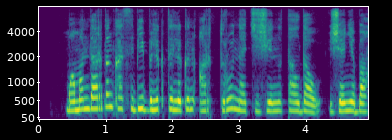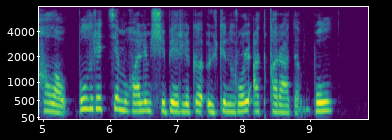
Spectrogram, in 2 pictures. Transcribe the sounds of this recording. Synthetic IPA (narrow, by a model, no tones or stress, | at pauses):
mɑmɑnd̪ɑɾd̪əɴkʲʰæsɪbijbɪlɪkt̪ɪlɪɡʲɪnɑɾt̪ːəɾunæt̪ijʒe̞nɪt̪ʰɑlˠd̪ɑwʒæne̞bɑʁɑlˠɑwb̥ʊlˠɾe̞t̪ːe̞mʊʁɑlɪmʃebe̞ɾlɪɡʲɪʔʏlkʲe̞nro̞lʲɑt̪qɑɾɑd̪əb̥ʊlˠ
